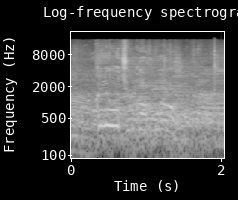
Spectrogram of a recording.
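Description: Several people talking and calling out over one another in a large sports hall, the words indistinct. A brief sharp click comes about three quarters of a second in.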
